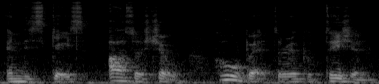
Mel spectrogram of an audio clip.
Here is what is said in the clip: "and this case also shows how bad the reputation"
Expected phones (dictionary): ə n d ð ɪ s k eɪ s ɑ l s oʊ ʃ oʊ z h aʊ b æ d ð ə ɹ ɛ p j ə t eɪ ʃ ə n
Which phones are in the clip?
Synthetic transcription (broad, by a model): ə n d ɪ s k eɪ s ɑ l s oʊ ʃ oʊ h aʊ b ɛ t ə ɹ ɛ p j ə t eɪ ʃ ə n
